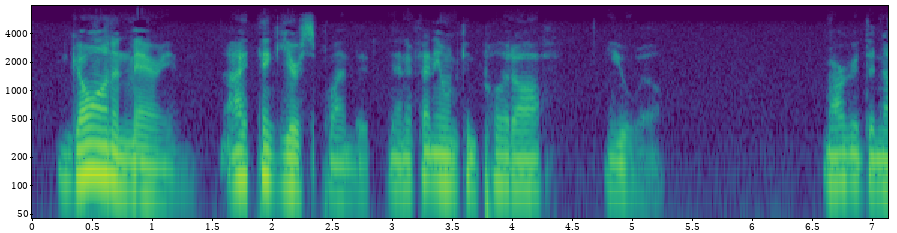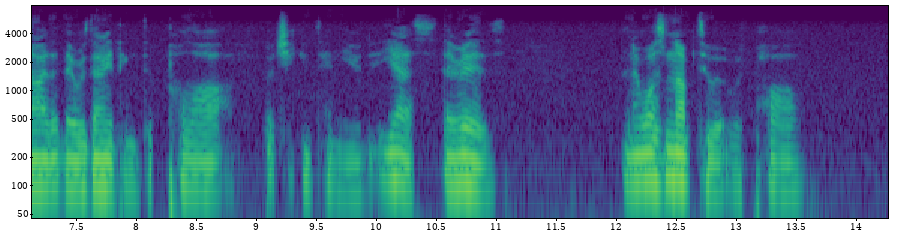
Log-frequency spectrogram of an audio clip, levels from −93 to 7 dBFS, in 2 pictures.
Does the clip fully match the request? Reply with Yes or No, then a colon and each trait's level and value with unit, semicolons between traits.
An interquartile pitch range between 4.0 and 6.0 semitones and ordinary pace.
No: average, 3.1 semitones; average, 170 wpm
